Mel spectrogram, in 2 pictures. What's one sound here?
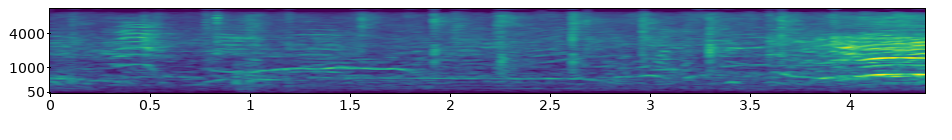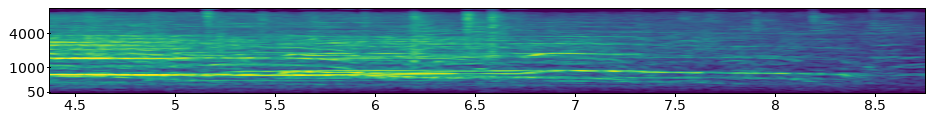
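Audience members clap their hands.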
